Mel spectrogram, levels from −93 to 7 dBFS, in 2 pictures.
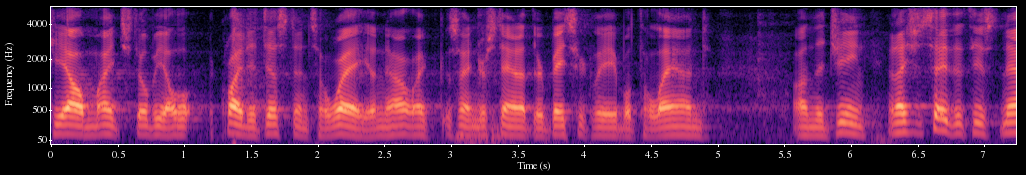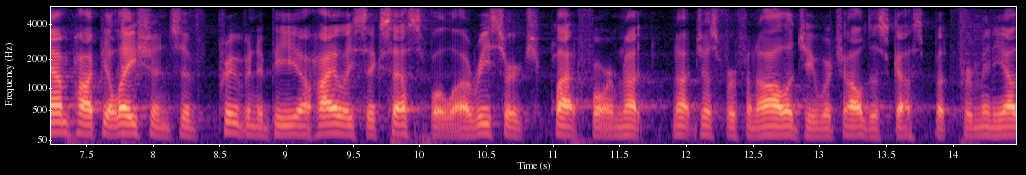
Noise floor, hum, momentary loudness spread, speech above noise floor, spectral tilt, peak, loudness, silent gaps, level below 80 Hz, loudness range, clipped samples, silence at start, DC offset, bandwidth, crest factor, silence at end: -51 dBFS; none; 12 LU; 34 dB; -6 dB/octave; 0 dBFS; -18 LUFS; none; -62 dBFS; 4 LU; under 0.1%; 0 s; under 0.1%; 5.4 kHz; 16 dB; 0 s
